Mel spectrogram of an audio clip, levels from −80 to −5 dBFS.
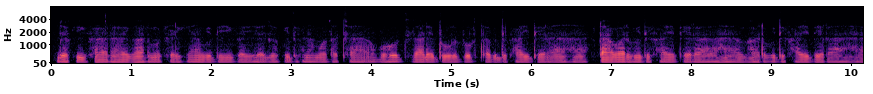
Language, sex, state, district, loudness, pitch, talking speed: Hindi, male, Bihar, Araria, -37 LUFS, 100 Hz, 220 wpm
